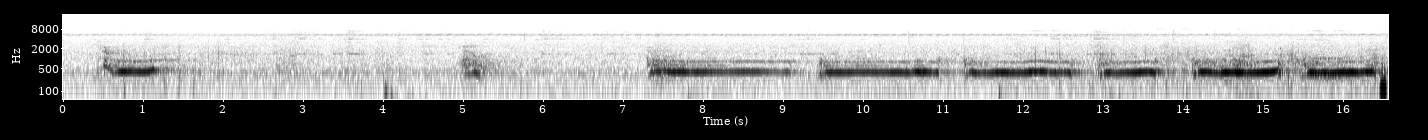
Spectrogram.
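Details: Young hunting dog Lillie, out for an evening with Dynomite and 14-year-old Sadie, bawls at a tree. A few scattered barks give way to long, steady, drawn-out howling notes, each held and then repeated about once a second.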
